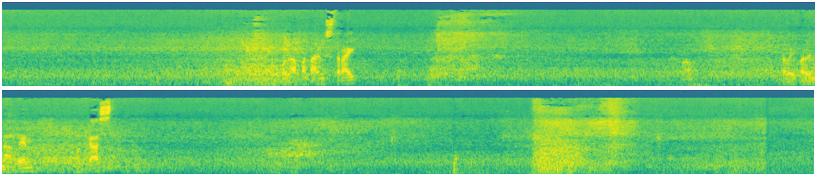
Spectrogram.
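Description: Waves break and wash up onto a beach nearby.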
